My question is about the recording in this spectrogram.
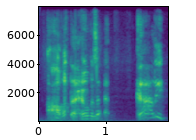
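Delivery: high, startled outburst; real jolt of surprise, voice shooting up; appalled golly; shocked disbelief. Real, not acted. Reacting to the quoted line.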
